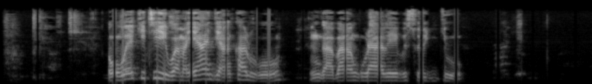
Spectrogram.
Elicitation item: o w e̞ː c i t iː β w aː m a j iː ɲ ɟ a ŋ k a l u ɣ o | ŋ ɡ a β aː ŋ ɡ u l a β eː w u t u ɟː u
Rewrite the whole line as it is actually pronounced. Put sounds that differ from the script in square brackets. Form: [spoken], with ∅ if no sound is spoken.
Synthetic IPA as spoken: o w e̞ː c i t iː β w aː m a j [aː] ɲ ɟ a ŋ k a l u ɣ o | ŋ ɡ a β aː ŋ ɡ u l a β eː [β] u [s] u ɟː u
